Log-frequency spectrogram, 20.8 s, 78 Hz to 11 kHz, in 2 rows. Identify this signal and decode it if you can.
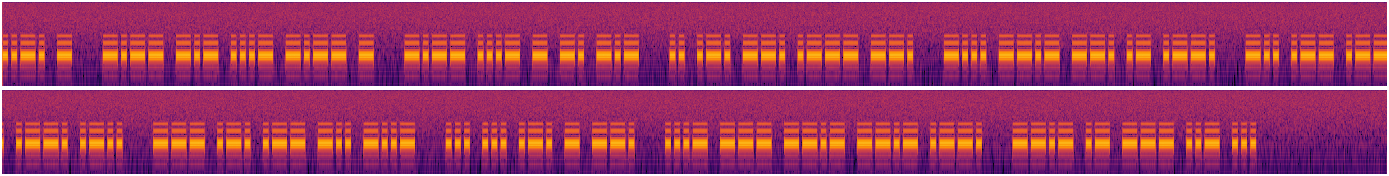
Morse code, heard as a keyed tone, machine-sent, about 35 wpm, 500 Hz. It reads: … YKVYT YVTNK IRGJG BQGAP DWWPL ORWDX SSRTG VOQQP QAOUS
